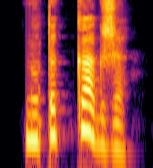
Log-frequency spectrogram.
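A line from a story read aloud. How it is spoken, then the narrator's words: Excited question. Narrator (Russian): вопрошал взволнованно Гремушин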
